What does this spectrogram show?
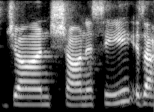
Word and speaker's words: Shaughnessy: And then we have on our show today from SERHANT Agency, it's John Shaughnessy. Is that how I pronounce it?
